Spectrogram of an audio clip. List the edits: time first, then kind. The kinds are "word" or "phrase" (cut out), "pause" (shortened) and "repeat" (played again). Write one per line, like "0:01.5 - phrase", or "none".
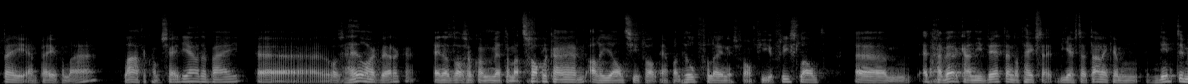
0:02.5 - pause
0:04.3 - pause
0:06.6 - word
0:08.4 - pause
0:09.3 - word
